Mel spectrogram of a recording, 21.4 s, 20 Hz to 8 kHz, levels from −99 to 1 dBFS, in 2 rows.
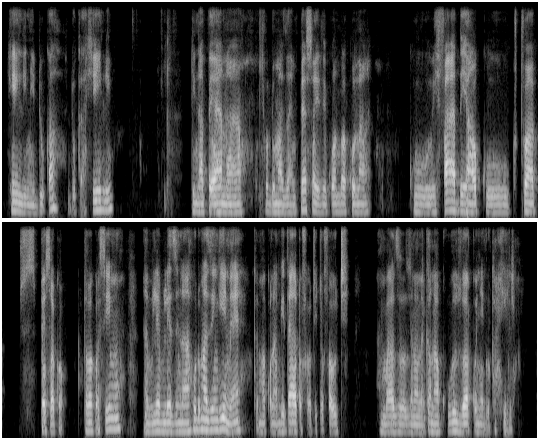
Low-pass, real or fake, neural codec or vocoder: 7.2 kHz; fake; codec, 24 kHz, 3 kbps, HILCodec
